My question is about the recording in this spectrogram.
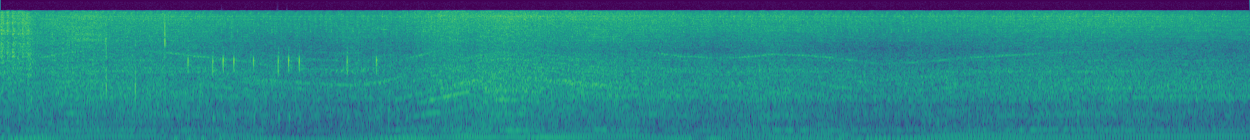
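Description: Car engine revving, used as the sound effect of a logo intro: the pitch rises to a peak about two and a half seconds in, falls back, and then holds at a steady run. A few light clicks come in the first couple of seconds.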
